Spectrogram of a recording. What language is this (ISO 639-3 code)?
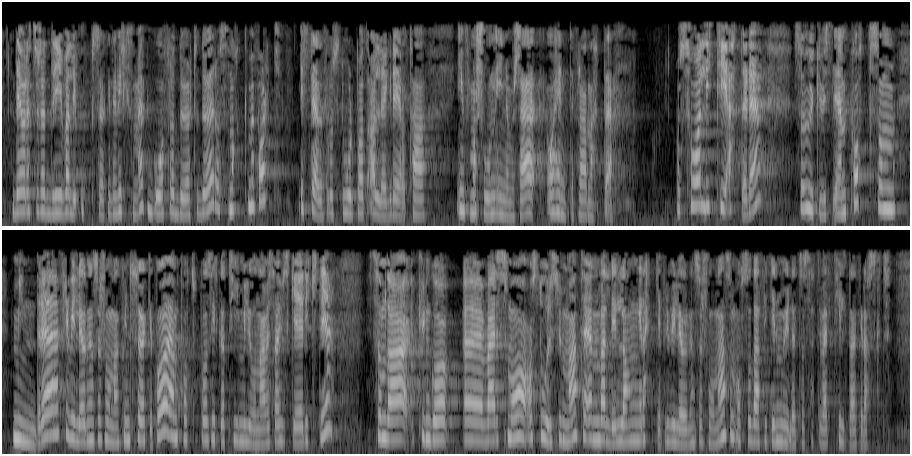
nob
